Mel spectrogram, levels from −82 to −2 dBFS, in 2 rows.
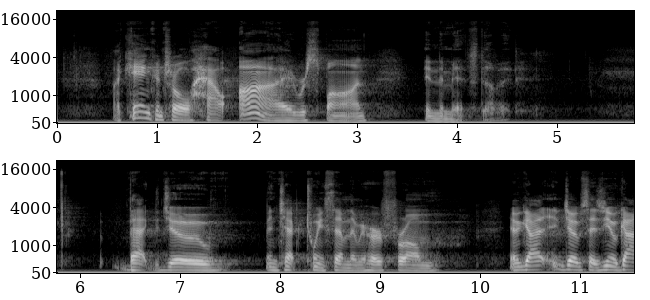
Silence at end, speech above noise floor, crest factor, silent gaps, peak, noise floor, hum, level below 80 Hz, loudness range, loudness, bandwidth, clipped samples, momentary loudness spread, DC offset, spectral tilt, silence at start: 0 s; 38 dB; 22 dB; none; -6 dBFS; -65 dBFS; none; -62 dBFS; 9 LU; -27 LUFS; 16 kHz; under 0.1%; 18 LU; 3%; -4.5 dB/octave; 0.55 s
